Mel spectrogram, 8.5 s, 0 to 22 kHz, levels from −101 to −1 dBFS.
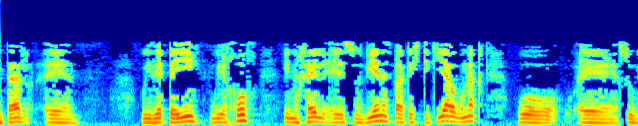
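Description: From start to finish, nothing sounds above about 5.6 kHz, and the speech has a dull, smeared quality. This is likely low-bitrate audio saved at a high bitrate, so the earlier losses remain.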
